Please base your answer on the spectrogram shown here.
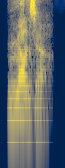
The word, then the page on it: rozzer: Indian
